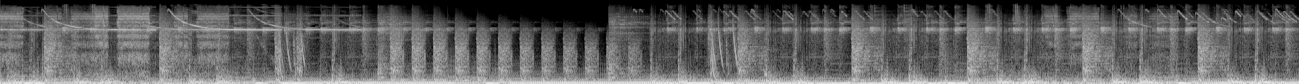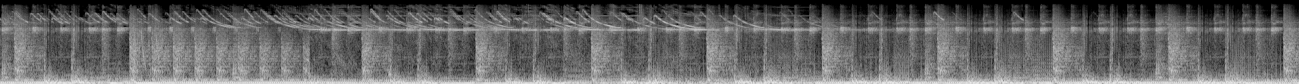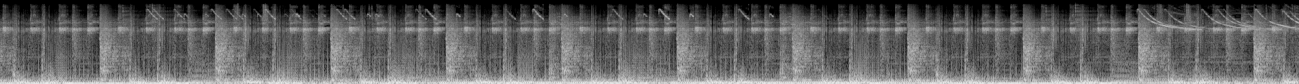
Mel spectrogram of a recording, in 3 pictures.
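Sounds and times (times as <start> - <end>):
drums: 0.0 - 38.9
noise: 0.0 - 38.9.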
